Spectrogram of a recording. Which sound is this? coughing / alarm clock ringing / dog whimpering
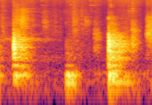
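dog whimpering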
